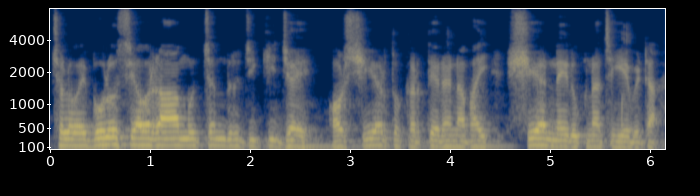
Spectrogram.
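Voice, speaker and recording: A man's voice: medium pitch, steady tone, moderate pace, darkish tone, lo-fi sound, slight background noise. A male math teacher with a sore throat, teaching a live online class, keeps asking students questions and calling them "beta".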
